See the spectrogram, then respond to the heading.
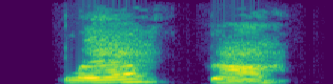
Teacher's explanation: Alaska, that has two schwas, one in the front and one in the back.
